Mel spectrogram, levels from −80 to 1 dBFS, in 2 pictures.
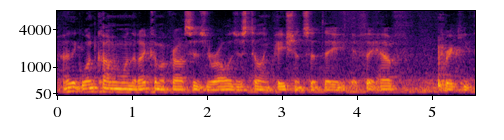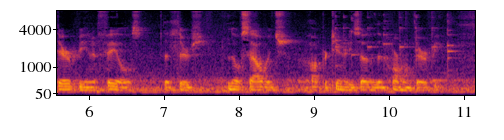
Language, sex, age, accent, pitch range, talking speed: English, male, 50-69, American, 95-110 Hz, 165 wpm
